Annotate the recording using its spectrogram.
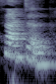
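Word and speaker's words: subtle: एम बी as bomb I am pronounce इंग एस यू बी टी एल ई एस सटल एंड आई am pronounce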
